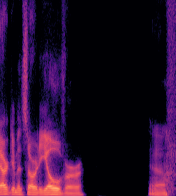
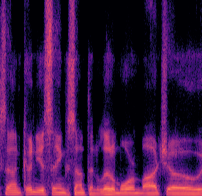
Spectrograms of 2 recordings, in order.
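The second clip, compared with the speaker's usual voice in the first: lightly voiced gruff dad; 5 semitones lower, 6 dB quieter than usual. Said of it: "my dad would come home".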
